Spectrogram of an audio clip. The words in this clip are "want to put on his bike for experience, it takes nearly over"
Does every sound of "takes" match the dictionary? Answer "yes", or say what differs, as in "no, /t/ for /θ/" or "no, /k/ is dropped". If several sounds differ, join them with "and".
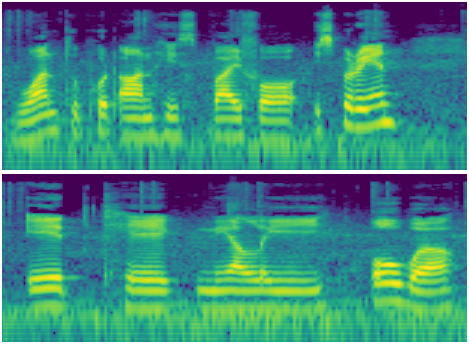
no, /s/ is dropped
